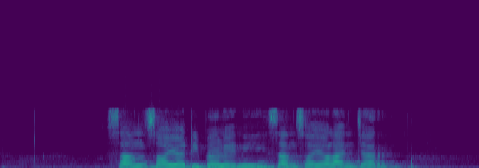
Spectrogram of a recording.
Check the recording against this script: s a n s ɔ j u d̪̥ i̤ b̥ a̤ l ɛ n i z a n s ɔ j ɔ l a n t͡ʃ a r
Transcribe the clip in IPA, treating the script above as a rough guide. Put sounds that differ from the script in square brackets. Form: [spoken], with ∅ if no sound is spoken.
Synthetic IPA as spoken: s a n s ɔ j [ɔ] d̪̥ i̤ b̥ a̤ l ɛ n i [s] a n s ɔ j ɔ l a [ɲ] t͡ʃ a r

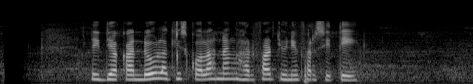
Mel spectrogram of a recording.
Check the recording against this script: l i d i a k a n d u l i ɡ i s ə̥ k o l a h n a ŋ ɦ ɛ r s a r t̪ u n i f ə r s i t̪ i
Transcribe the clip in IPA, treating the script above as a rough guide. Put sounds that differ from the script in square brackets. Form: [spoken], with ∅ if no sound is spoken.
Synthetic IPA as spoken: l i d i a k a n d [o] l [a] ɡ i s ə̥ k o l a h n a ŋ ɦ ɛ r [f] a r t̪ u n i f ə r s i t̪ i

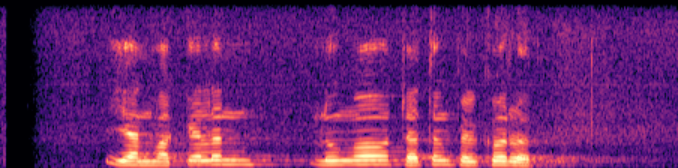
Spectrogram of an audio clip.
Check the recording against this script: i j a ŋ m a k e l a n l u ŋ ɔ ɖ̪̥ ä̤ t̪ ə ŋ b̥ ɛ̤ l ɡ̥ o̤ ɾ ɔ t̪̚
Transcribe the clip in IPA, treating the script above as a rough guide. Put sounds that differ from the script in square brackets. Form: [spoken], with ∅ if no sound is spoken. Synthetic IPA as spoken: i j a [n] m a k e l [ə] n l u ŋ ɔ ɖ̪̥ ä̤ t̪ ə ŋ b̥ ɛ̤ l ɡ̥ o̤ ɾ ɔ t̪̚

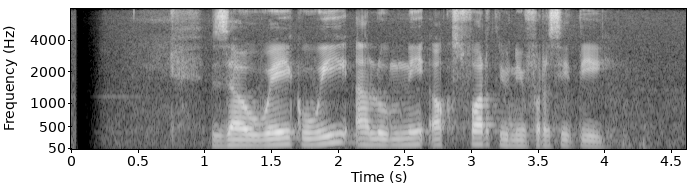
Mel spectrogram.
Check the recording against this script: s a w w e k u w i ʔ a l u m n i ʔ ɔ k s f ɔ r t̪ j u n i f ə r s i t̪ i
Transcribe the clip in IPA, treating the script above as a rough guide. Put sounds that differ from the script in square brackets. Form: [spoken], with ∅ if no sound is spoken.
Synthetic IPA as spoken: [z] a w w e k u w i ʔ a l u m n i ʔ ɔ k s f ɔ r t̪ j u n i f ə r s i t̪ i

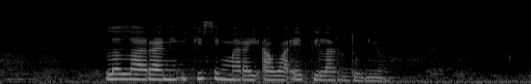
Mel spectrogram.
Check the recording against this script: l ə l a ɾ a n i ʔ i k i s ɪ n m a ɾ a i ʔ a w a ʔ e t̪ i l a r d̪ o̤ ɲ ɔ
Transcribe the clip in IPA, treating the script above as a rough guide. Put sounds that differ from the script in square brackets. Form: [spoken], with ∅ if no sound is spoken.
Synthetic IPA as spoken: l ə l a ɾ a n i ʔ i k i s ɪ [ŋ] m a ɾ a i ʔ a w a ʔ e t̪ i l a r d̪ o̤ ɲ ɔ

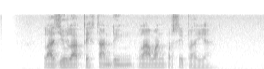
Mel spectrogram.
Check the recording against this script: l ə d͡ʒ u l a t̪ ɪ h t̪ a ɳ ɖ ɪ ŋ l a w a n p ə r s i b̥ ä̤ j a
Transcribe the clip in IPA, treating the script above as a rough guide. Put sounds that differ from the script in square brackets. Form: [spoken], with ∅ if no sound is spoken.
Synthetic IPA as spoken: l [a] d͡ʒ u l a t̪ ɪ h t̪ a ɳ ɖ ɪ ŋ l a w a n p ə r s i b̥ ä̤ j a

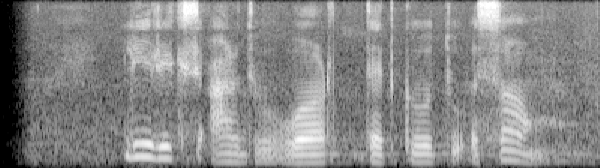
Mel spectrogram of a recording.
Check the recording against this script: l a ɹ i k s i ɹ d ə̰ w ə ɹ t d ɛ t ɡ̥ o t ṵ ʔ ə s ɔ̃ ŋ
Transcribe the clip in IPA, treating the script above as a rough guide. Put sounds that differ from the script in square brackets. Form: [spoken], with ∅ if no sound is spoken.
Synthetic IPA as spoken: l [i] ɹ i k s [a] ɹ d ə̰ w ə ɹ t d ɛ t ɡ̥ o t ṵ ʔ ə s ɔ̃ ŋ

